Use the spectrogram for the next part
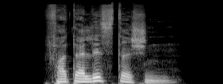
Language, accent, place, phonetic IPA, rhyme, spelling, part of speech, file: German, Germany, Berlin, [fataˈlɪstɪʃn̩], -ɪstɪʃn̩, fatalistischen, adjective, De-fatalistischen.ogg
- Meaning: inflection of fatalistisch: 1. strong genitive masculine/neuter singular 2. weak/mixed genitive/dative all-gender singular 3. strong/weak/mixed accusative masculine singular 4. strong dative plural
